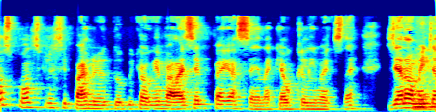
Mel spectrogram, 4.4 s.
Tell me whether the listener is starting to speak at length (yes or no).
no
